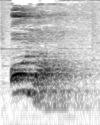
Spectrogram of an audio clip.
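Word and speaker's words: hola: those which is greetings first we have is ola ola which is hello or hi so just remember it is silent in spanish so it's pronounced as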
